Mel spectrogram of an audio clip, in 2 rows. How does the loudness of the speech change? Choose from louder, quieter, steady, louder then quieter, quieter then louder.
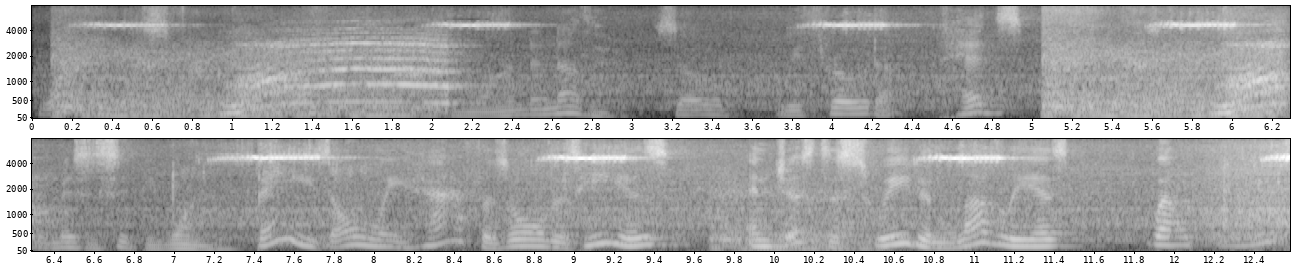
louder.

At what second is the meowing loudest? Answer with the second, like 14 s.
6 s.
